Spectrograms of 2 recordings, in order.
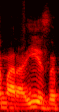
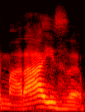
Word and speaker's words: Maraisa: o povo fala maraisa mas não é Maraísa porque se fosse maraisa teria que ter o assento do hiato Então nós não temos assento e você vir que não tem um acento então não posso falar maraisa tem que ser o que maraisa porque ali nós temos um ditongo Mas enfim né enfim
